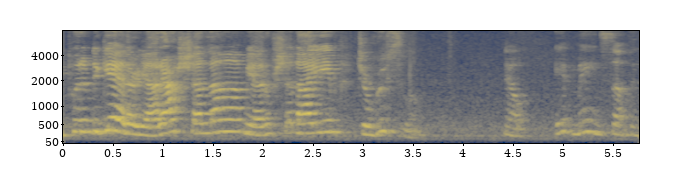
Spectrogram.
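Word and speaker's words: ירושלים: In Hebrew, it's like Yerushalayim. Ooh, that, you just say it like that and just, ooh, Yerushalayim.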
